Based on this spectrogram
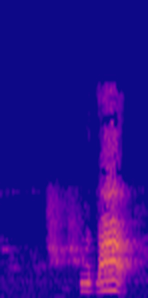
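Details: Talking parrot speaking a short word that sounds like 'Kim': a soft upper syllable, then a louder, bright, harmonic note that rises and falls, in a quiet room.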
